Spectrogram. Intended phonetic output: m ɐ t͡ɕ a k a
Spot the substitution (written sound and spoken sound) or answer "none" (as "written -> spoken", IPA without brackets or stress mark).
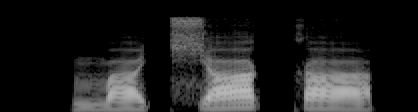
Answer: ɐ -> a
